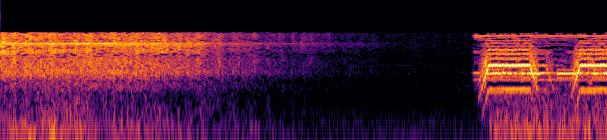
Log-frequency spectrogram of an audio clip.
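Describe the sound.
A spaceship drive roars at full thrust in a science-fiction drama. The loud, broad engine roar slowly fades away, and then a strong, wavering horn-like tone with falling sweeps abruptly takes over.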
